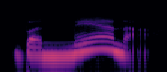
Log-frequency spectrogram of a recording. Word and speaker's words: banana: Look at the word banana. It has three a's. Do we say ba? No, we stress the middle one. The first a becomes awah b. The last a becomes awah. N. We say banana.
